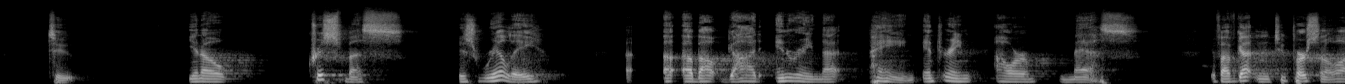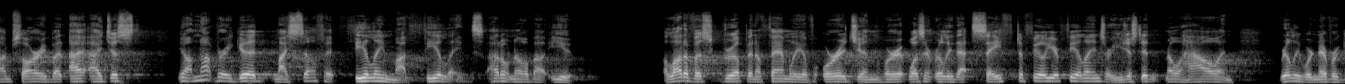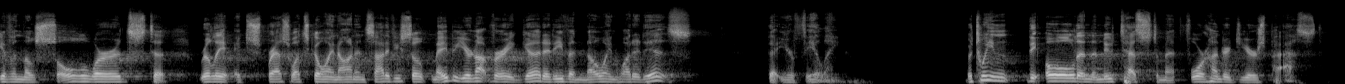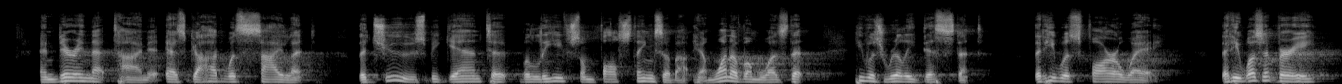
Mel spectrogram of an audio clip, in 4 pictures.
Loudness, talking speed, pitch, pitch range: -24 LUFS, 165 wpm, 130 Hz, 120-145 Hz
